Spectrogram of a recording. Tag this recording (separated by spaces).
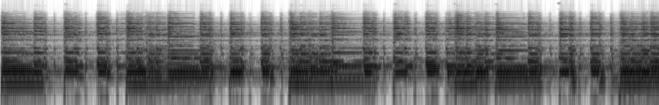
chords clean funk guitar two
